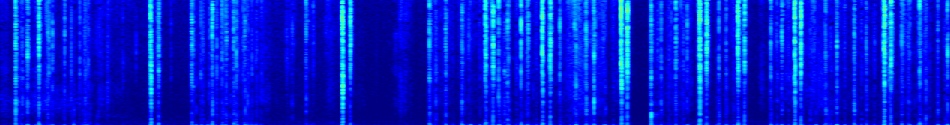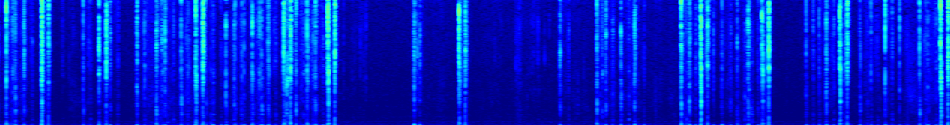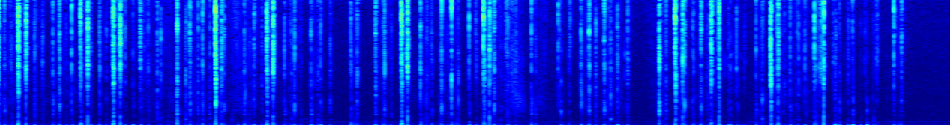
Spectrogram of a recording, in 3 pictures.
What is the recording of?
Typing on keyboard.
